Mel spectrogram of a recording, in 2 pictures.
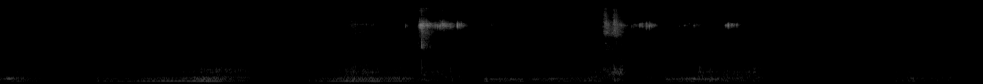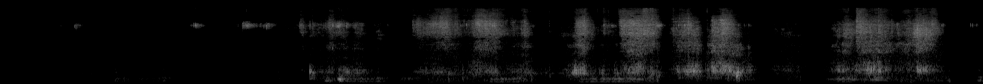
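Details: Male kitten growling to guard his toy as someone tries to take it: low, rumbling growls in several bouts over the first seven seconds, then loud rustling and scuffling noises fill the rest.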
